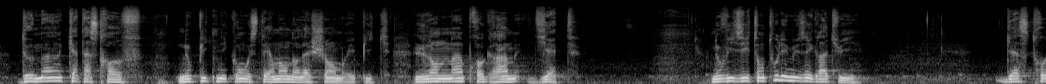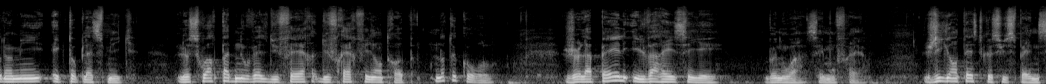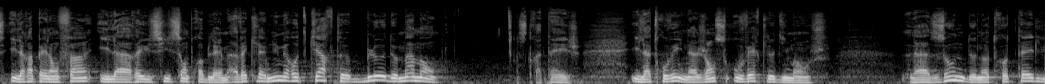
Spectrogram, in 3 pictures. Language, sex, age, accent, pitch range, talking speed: French, male, 50-69, French, 100-145 Hz, 140 wpm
